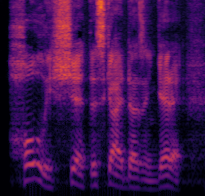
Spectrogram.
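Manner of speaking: normal talking voice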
